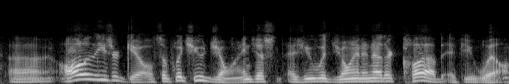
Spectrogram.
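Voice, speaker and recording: Speaking at a moderate pace, a man barely pauses at all. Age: 60s. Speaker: fair master of ceremonies. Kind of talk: radio interview.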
